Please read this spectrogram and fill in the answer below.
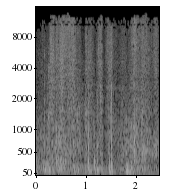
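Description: Rustling and a few soft clicks and knocks from a handheld phone being moved around inside a car cabin.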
